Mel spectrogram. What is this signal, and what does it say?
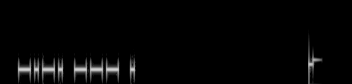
Morse code, heard as a keyed tone, about 31 wpm, 700 Hz. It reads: COE
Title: USA Call Sign Postfixes - 3 Letters 30wpm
